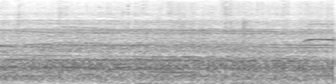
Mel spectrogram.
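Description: Dense crowd cheering in a continuous, even roar with shrill voices over a broad wash of noise, loud and sustained throughout.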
